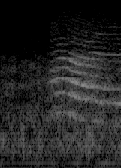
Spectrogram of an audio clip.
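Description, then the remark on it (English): A single drawn-out meow from Sam, a pet cat, rising in pitch and holding steady, moderately loud, with no talking over it. “Sam's agreeing. The kitty.”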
